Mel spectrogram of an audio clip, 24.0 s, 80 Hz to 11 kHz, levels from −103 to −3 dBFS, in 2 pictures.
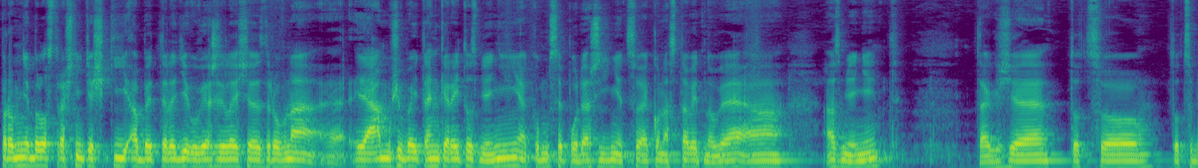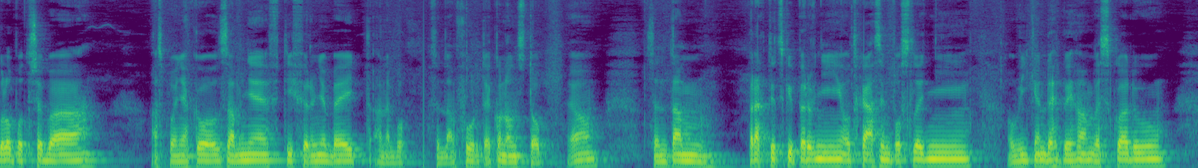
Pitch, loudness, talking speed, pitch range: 95 Hz, -21 LUFS, 160 wpm, 90-100 Hz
